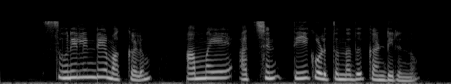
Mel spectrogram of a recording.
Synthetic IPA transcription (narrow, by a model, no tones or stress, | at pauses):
sunilinde̞mɐkːɐɭumɐmːɐje̞ʔɐt͡ɕːɐnt̪iːko̞ɭut̪ːunːɐðɨkɐɳɖiɾunːu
